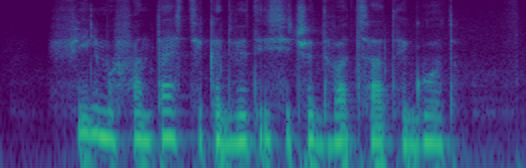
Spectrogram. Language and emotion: Russian, neutral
